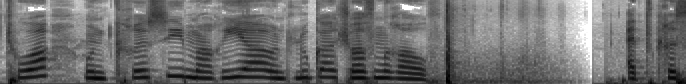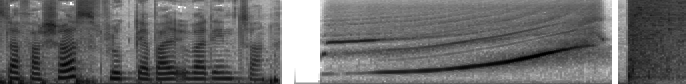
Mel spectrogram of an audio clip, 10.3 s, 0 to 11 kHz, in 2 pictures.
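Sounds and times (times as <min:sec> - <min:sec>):
speech: 0:00.1 - 0:03.5, 0:04.7 - 0:07.3
rising whistling tone: 0:07.6 - 0:09.7
car window glass shattering: 0:09.8 - 0:10.2.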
